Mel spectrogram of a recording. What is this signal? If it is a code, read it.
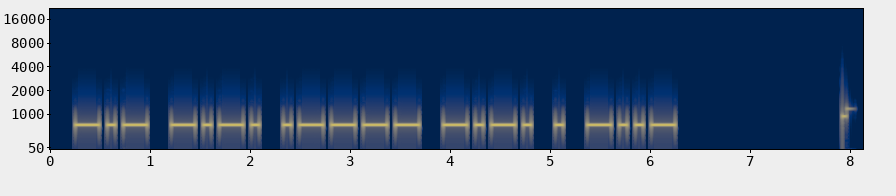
Morse code, heard as a keyed tone, about 15 wpm, 700 Hz. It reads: KC1CEX
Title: USA Callsign DE Callsign - 6 Characters - 15wpm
